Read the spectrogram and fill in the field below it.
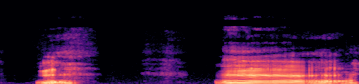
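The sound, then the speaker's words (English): A voice makes a guttural, growly creature laugh: a rough grunt, a faint breathy pause, then a long, loud, rumbling vocalization with wavering pitch, alone. “So finding your your creature's laugh, like what that sound is for them, is super important.”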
